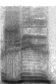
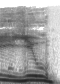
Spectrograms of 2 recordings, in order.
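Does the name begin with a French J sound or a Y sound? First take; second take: French J; Y sound. First: The name begins with a soft French J sound. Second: The name begins with a Y sound. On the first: This is the form used in Bible translations. The speaker calls it wrong. "vous le trouverez dans les traductions de la Bible sous l'appellation Jéhu. Enfin, ça fait vraiment très bizarre" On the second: This is the original Hebrew form of the name. The speaker calls it right. "Je préfère la prononciation hébraïque à titre personnel"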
